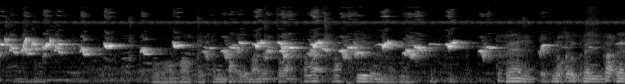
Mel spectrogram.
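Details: During terrace training, a yellow-vented bulbul pours out quick, slurred chirping notes in an uneven stream while a man talks quietly underneath.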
